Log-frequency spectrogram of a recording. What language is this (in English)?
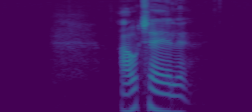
Danish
